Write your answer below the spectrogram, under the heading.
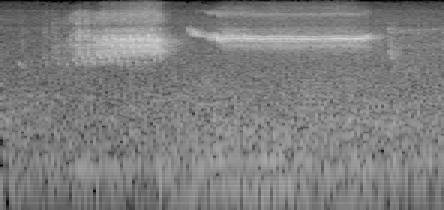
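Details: Untrained weaver bird starting to sing actively and smoothly: two high, buzzy, rattling bursts, the first about half a second long and the second a drawn-out sizzling trill lasting over a second, with little else around.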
